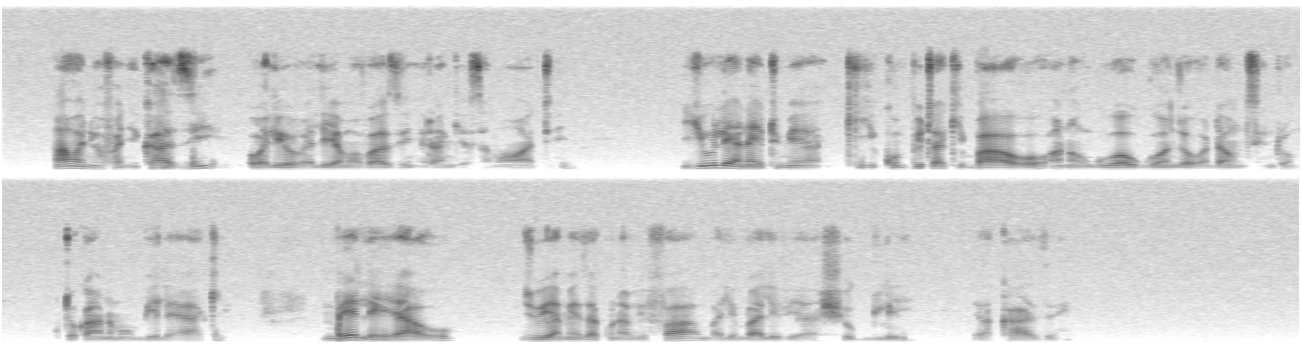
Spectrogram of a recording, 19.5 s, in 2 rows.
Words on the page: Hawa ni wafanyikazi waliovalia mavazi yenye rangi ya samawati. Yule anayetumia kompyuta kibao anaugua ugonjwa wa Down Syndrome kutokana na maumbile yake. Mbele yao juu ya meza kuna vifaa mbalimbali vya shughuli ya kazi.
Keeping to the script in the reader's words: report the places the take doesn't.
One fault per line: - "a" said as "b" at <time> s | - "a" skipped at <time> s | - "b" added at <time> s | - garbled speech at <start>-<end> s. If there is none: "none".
none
